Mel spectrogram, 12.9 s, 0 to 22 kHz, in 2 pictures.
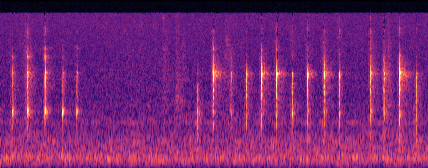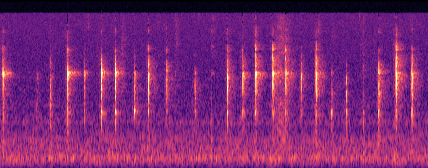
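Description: A wooden brush is tapped in a steady series of short, dry, bright clicks that stop almost instantly, with a brief pause early on before the tapping resumes. Each tap has a ringing tonal peak around 3.5 kHz over a faint, quiet background hiss.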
